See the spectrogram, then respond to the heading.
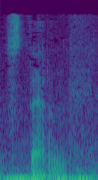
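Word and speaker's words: Stern: Эта драма обернулась позднее в литературную форму, благодаря Марио Ригоне-Стерну, которого обычно тут зовут просто Марио Стерн. Писатель родом из Северной Италии, из немецкоязычного анклава. И правильнее, вероятно, его фамилию произносить как Штерн, но будем следовать установившейся традиции и называть его Стерном.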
